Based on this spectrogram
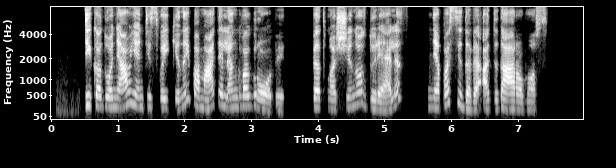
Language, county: Lithuanian, Panevėžys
